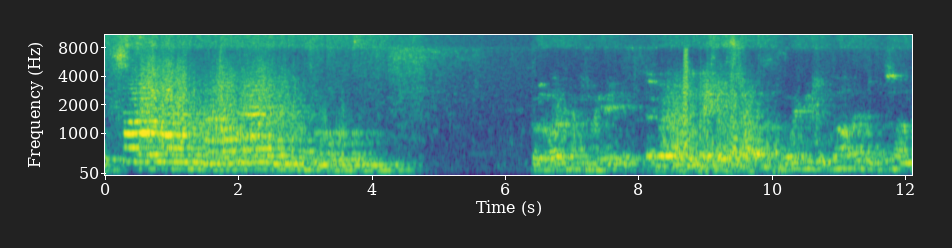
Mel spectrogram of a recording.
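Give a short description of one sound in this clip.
An elderly man chants through a microphone in an echoing room.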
